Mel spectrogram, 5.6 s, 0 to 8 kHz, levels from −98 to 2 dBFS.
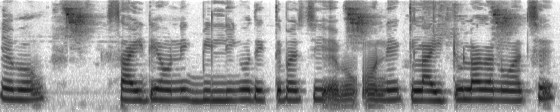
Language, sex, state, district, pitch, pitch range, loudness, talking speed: Bengali, female, Tripura, West Tripura, 225 Hz, 220-230 Hz, -14 LUFS, 120 wpm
